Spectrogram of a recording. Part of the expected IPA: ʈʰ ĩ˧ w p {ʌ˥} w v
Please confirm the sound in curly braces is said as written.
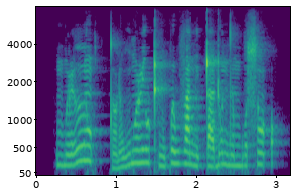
no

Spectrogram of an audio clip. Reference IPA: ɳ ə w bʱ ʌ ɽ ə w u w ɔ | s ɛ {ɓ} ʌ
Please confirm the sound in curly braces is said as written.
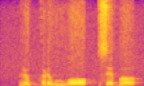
yes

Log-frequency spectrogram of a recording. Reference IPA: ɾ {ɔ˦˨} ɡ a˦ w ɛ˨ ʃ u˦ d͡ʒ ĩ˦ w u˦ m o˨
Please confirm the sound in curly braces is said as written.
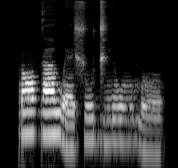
no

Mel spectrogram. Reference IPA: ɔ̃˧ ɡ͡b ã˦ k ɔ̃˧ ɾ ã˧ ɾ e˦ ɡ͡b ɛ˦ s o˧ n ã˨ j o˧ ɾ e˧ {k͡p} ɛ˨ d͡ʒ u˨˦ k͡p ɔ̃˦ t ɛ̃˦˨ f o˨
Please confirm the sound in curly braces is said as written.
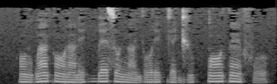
no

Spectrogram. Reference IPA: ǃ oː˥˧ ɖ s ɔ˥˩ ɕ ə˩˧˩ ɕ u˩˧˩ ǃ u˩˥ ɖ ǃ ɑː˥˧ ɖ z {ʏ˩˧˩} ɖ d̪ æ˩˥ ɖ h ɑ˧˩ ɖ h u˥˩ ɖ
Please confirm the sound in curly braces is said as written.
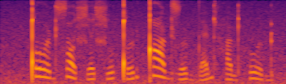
no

